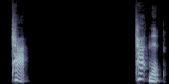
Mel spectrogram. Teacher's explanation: Stop T without the tongue tip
